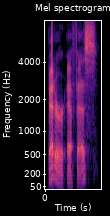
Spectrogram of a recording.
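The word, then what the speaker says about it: Btrfs: is also BTR FS which apparently is supposed to be pronounced better FS get it wow and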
